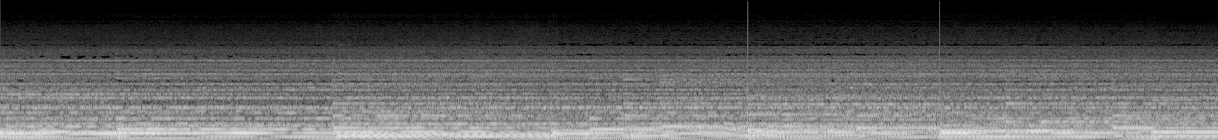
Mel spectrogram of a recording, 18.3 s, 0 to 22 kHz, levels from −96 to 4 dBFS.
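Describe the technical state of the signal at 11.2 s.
At 11.22 s there's a brief burst of damaged data in the compressed stream, a single short event. Some of the encoded bytes there were wrong: lost, blanked or overwritten with something else. So the decoder couldn't make sense of those frames, lost its place, and had to hunt for the next valid frame header before it could carry on. You hear that as a quick chirp or squawk, a little blip in the sound.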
